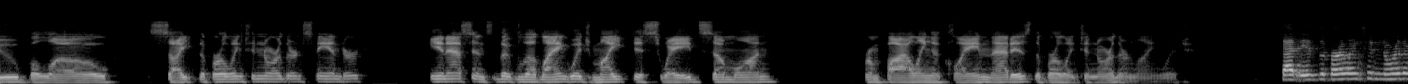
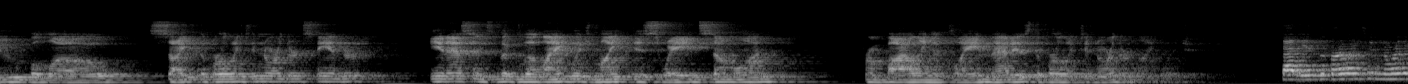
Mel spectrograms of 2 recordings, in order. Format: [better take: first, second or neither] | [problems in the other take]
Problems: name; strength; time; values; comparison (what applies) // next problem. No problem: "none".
first | room echo; dies away in 1.2 s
